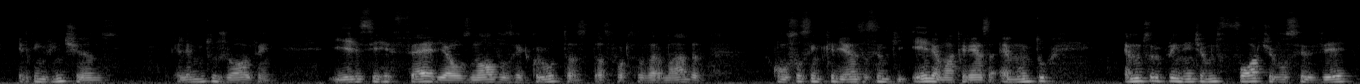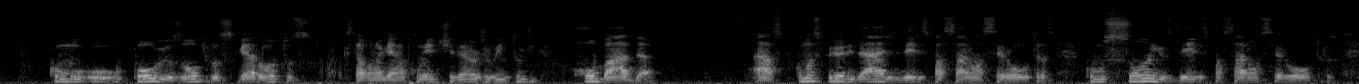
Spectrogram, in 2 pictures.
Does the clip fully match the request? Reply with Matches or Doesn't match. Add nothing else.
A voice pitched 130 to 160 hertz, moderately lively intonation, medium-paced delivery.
Doesn't match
